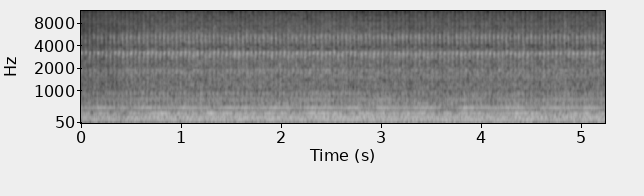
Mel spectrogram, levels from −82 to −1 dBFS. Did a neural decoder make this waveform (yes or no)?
no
